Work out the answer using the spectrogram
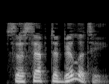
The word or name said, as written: susceptibility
